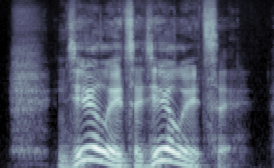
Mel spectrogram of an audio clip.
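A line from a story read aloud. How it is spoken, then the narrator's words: Laughing. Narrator (Russian): рассмеялся светловолосый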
